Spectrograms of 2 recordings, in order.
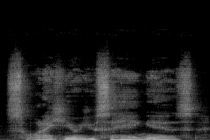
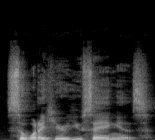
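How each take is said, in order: First: It is said in an exaggerated, syrupy sincere way. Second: It is said in a plain, neutral way.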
